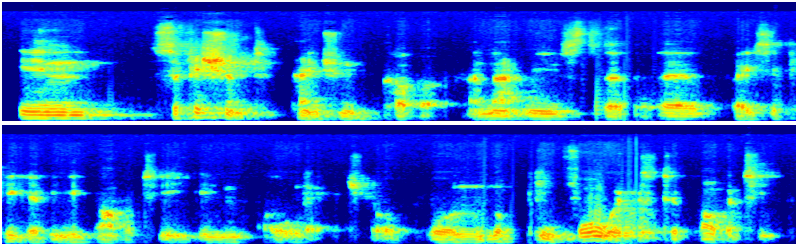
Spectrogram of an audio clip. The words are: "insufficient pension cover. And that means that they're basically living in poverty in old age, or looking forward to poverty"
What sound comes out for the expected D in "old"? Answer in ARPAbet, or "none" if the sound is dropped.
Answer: D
